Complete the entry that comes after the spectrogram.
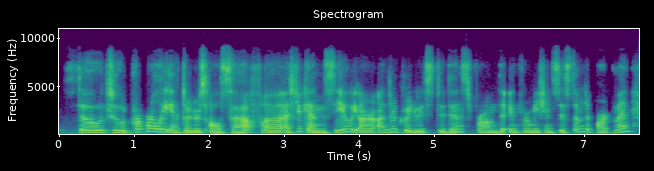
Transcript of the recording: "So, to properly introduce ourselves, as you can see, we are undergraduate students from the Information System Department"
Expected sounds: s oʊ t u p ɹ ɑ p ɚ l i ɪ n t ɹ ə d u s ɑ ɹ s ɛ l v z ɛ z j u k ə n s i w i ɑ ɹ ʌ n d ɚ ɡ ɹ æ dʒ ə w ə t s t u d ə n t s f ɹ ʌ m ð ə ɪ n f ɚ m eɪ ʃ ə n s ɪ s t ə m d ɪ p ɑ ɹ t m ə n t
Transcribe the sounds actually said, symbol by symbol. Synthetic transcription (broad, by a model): s oʊ t u p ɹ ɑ p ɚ l i ɪ n t ɹ ə d u s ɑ l s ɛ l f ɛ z j u k ə n s i w i ɑ ɹ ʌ n d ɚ ɡ ɹ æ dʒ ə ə t s t u d ə n t s f ɹ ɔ m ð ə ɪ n f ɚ m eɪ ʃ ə n s ɪ s t ə m d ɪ p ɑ ɹ t m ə n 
